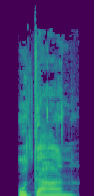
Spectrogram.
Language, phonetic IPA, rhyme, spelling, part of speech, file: Hungarian, [ˈutaːn], -aːn, után, postposition, Hu-után.ogg
- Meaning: 1. after (following or subsequently to; in space) 2. after (in time)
